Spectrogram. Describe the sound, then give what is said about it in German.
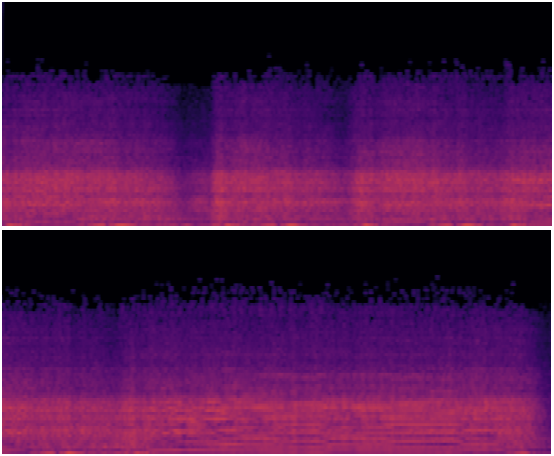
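A hammer drill whines loudly as it drills holes into a pudding, its motor pitch sagging four times as it bites into the material, then spinning up to a steady high drone. No voices. “Willst du den Pudding etwa mit der Schlagbohrmaschine?”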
